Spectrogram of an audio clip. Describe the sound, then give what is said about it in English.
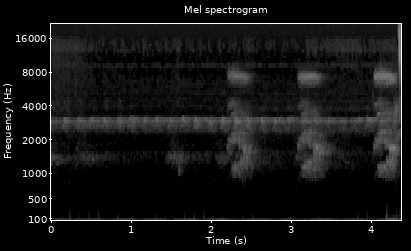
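A steady, rapid tapping of a woodpecker knocking on wood runs throughout, while bright birds chirp in short bursts in a forest around a home. No one speaks. “You hear the woodpecker?”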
